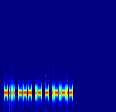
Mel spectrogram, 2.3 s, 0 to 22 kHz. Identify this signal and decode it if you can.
Morse code, heard as a keyed tone, about 50 wpm, 700 Hz. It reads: BOAT.
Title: Sentences from Top 1000 Words - Review Part 4 - 50wpm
